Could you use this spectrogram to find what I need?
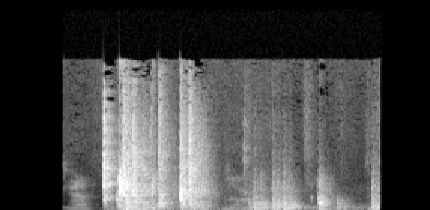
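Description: Pool balls click together on a table.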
